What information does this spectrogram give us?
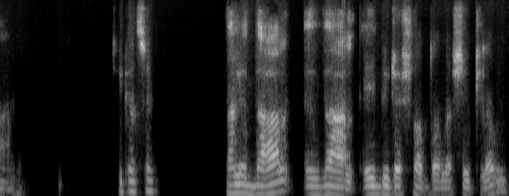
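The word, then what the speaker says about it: دال: এই জায়গায় লাগায় যদি উচ্চারণ করেন তাহলে উচ্চারণ হবে দাল।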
